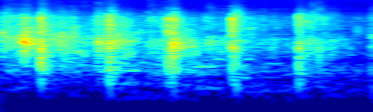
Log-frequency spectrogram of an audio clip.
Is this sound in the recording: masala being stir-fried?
no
